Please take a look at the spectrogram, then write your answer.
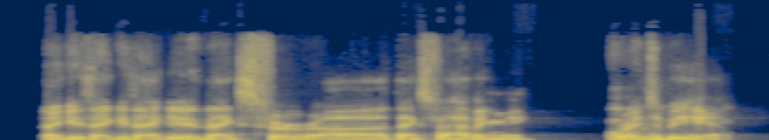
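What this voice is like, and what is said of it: Australian accent. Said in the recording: “The accent kind of gives it away ... I'm from uh, Australia”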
